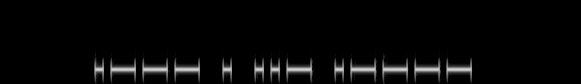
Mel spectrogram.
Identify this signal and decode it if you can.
Morse code, heard as a keyed tone, about 15 wpm, 700 Hz. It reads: JEU1
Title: Four Challenging Letter-Number Combinations 15wpm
